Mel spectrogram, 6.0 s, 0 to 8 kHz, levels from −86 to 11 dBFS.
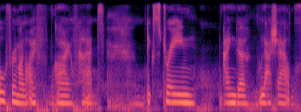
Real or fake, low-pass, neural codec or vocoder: fake; 7.2 kHz; codec, 24 kHz, 0.9 kbps, WavTokenizer, small release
